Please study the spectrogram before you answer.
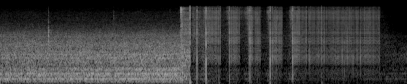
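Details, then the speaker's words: MIG welder with gas doing short-circuit welding, wire speed turned up: a smooth frying hiss breaks into stuttering pops and bursts as the arc struggles to start; wire speed too fast for the voltage. "And that was too fast. You see how it had trouble starting?"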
